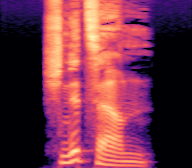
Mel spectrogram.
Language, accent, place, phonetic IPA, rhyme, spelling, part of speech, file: German, Germany, Berlin, [ˈʃnɪt͡sɐn], -ɪt͡sɐn, Schnitzern, noun, De-Schnitzern.ogg
- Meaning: dative plural of Schnitzer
